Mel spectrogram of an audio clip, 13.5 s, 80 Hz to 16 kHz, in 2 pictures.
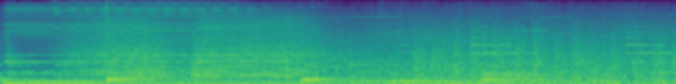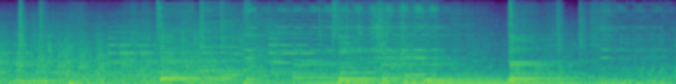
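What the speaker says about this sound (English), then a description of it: "he turned around to hop on a train to Riggs Station" Steam train ride in Red Dead Redemption 2, with a loud continuous rumble, rhythmic clickety-clack of wheels over rail joints and occasional metallic squeals.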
